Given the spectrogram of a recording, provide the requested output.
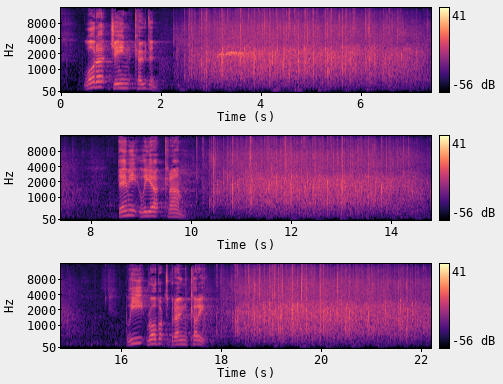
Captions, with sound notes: Laura Jayne Cowden. (APPLAUSE) Demi Lea Cramb. (APPLAUSE) Lee Robert Brown Currie. (APPLAUSE)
